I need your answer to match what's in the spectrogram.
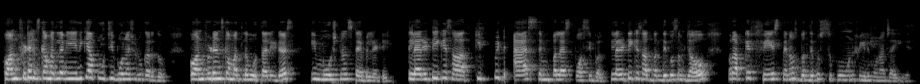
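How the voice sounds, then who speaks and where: A woman runs through a training talk at a very rapid clip, her voice sitting a little high. She teaches point by point, keeps checking in with her listeners, and slips into a pleading voice to act out example lines. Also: darkish tone. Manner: acts out quoted examples in a pleading voice; explains by points, with frequent checks like "ठीक है". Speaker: network marketing trainer. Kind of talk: slide-based training talk.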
